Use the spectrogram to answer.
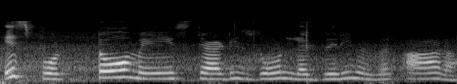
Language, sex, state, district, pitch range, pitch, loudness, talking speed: Hindi, female, Madhya Pradesh, Umaria, 245-275 Hz, 260 Hz, -18 LUFS, 120 wpm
